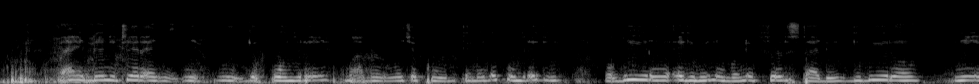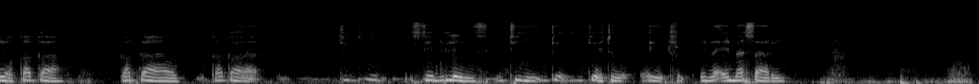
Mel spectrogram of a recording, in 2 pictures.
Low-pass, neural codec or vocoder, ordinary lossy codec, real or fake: 7.2 kHz; codec, 16 kHz, 16 kbps, FunCodec, trained on LibriTTS, 50 frames a second; none; fake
